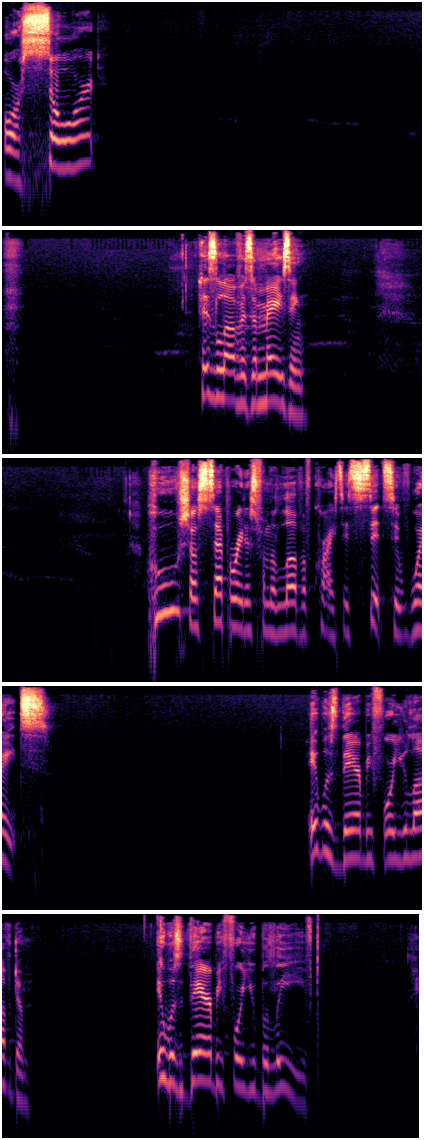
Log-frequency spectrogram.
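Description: A woman speaks with animation into a microphone, amplified in a large room, in bursts with pauses.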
